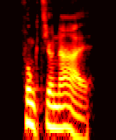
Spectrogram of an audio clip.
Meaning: functional (in good working order)
- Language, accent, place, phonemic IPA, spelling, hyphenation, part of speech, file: German, Germany, Berlin, /ˌfʊŋkt͡si̯oˈnaːl/, funktional, funk‧ti‧o‧nal, adjective, De-funktional.ogg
